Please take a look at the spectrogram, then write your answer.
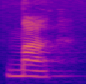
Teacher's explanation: O Mi é a sílaba mais forte, foi acentuada corretamente na regra das proparoxítonas também.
